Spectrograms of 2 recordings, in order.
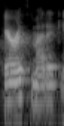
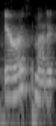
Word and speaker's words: arithmetic: we're gonna study our arithmetic and geometric I know it looks like arithmetic but we happen to pronounce it a little bit different when we're talking about sequences so an arithmetic sequence as a sequence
